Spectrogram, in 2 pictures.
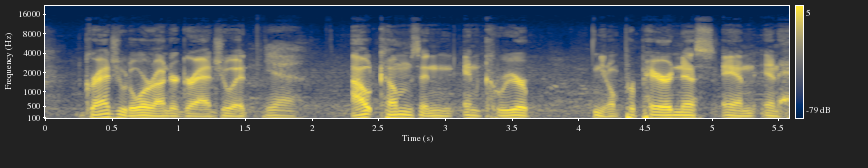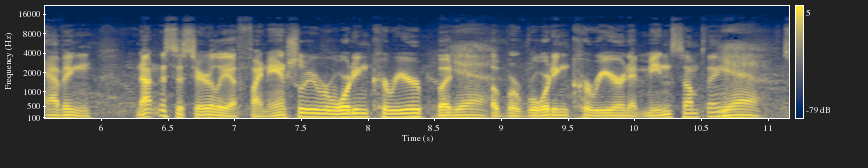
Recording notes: This episode was live recorded at AMA Higher Ed Marketing in Chicago in November 2023.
